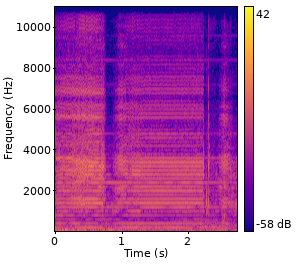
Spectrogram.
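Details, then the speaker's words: Mercedes SL600 repaired throttle bodies with ignition on, engine off: steady high electric hum with fine buzzy overtones and brief stepped changes as throttle motor moves through self-learning; normal. "It always does learning. There goes the learning."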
